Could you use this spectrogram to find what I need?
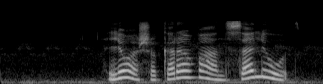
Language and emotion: Russian, positive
